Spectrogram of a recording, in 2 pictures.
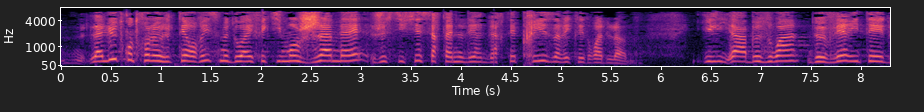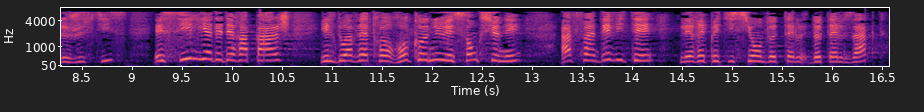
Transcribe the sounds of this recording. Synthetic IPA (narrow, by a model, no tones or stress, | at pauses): lalyt̪kɔ̃t̪χələt̪eʁɔʁisməd̪waefɛk̚t̪ivmɑ̃ʒamɛʒyst̪ifjesɛʁt̪ɛnlibɛʁt̪epχizavɛkled̪ʁwad̪əlɔm | iliabəzwɛ̃d̪əveʁit̪eːd̪əʒyst̪isesiːlijad̪ed̪eʁapaʒild̪wavɛt̪χəʁəkɔnyesɑ̃ksjɔne | afɛ̃d̪evit̪eleʁepet̪isjɔ̃ɛd̪ət̪ɛlzakt̪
